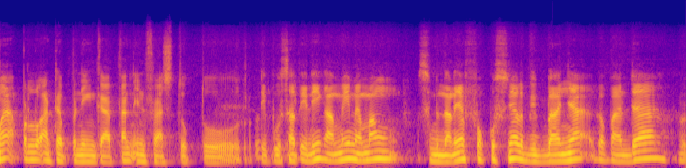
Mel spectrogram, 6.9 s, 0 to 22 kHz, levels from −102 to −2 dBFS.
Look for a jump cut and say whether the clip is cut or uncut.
cut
